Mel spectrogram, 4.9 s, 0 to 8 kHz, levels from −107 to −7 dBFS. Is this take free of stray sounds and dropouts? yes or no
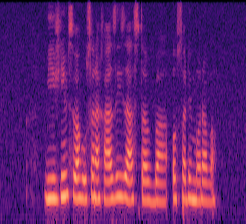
yes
